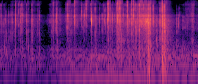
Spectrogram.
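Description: Pokémon card packs are torn open, foil wrappers crinkling and ripping in close, busy bursts that build to a louder tearing near the end.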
